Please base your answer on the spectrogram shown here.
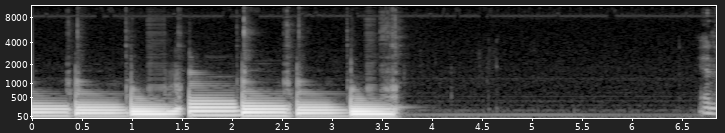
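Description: A bass guitar plucks a short sequence of low, sustained E notes, played at the 2nd fret of the D string, in a steady rhythm, then falls silent.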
